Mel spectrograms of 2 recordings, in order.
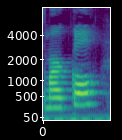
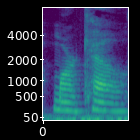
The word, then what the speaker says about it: Markel: this list she said some people might see it as markle and that's way way less sexy than the best version markelle so let's go with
